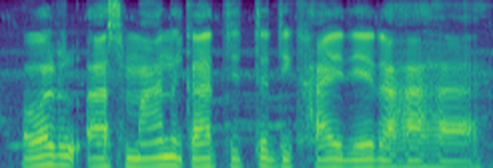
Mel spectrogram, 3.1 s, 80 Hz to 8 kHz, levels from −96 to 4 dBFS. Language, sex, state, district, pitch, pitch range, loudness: Hindi, male, Jharkhand, Palamu, 130 Hz, 120-140 Hz, -16 LUFS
